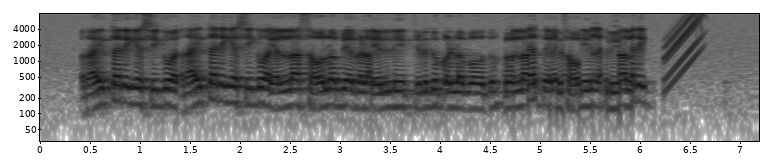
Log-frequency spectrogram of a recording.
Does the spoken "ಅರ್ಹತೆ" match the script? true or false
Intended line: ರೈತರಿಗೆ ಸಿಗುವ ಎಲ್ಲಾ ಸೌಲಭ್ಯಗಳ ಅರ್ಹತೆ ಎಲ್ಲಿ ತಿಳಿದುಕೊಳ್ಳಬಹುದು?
false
